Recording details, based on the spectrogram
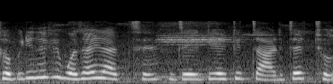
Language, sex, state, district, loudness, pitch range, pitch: Bengali, female, West Bengal, North 24 Parganas, -15 LUFS, 240-270 Hz, 255 Hz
